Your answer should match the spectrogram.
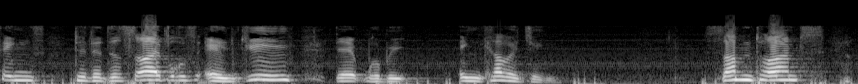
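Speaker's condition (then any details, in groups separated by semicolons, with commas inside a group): Cerebral palsy; discovered at age 2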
